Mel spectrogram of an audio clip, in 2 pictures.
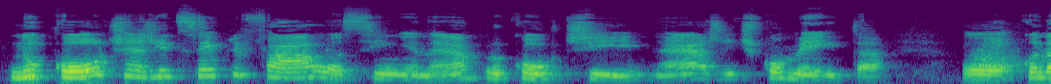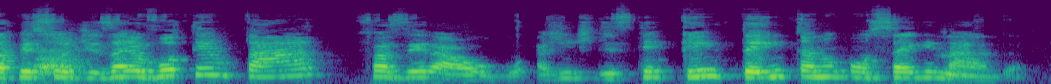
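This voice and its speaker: Gaúcha woman, higher voice, talking to viewers. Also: normal speed. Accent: southern Brazilian gaúcho. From Rio Grande do Sul, Brazil. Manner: lively, addresses viewers directly, frequent tag questions. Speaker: holistic therapist hosting a live stream. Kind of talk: conversational live talk.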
